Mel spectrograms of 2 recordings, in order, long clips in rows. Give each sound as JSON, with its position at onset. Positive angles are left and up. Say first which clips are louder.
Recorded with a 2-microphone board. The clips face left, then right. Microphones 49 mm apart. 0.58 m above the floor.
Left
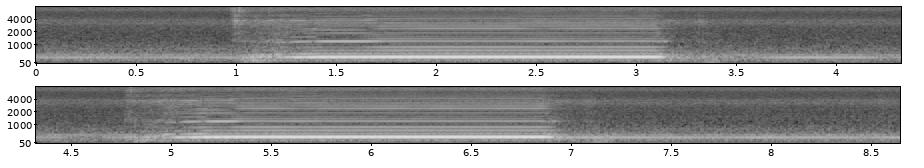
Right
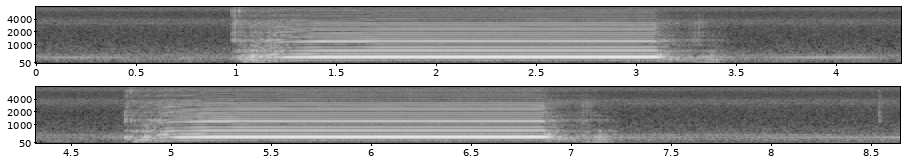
{"t": 1.0, "sound": "a phone buzzing", "louder": "right 5 dB", "side_deg": -60, "distance_m": 1.0}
